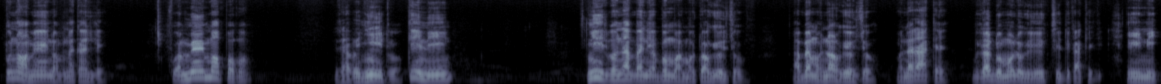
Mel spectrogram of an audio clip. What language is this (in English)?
Abua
